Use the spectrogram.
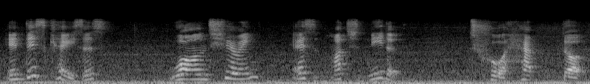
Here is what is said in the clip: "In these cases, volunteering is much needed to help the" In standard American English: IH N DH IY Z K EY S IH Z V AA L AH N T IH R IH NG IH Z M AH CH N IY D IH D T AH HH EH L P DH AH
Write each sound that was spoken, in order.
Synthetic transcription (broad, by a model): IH N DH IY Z K EY S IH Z W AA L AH N T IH R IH NG IH Z M AH CH N IY D IH D T AH HH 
